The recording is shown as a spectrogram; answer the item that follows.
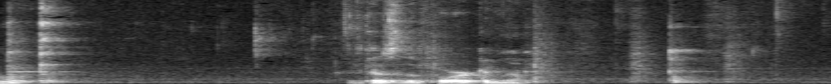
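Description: A few light clinks of chopsticks against a small ceramic bowl, with a short murmur of voice near the middle.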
